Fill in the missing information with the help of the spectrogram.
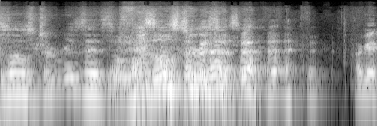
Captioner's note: all laugh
